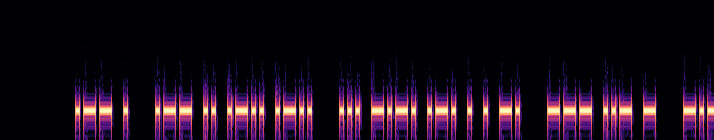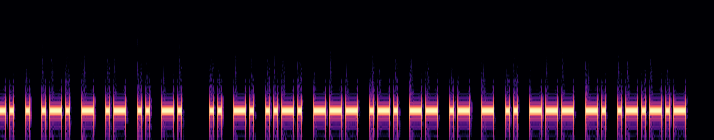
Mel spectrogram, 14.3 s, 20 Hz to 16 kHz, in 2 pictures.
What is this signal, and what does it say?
Morse code, heard as a keyed tone, about 30 wpm, 700 Hz. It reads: WE WILL SCREEN OUT CERTAIN INFORMATION.
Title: Sentences from Top 1000 Words - Review Part 6 - 30wpm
